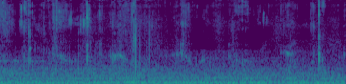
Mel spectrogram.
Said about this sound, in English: That way you're right below my mouth. You're going to get all of this fresh chewing sounds.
